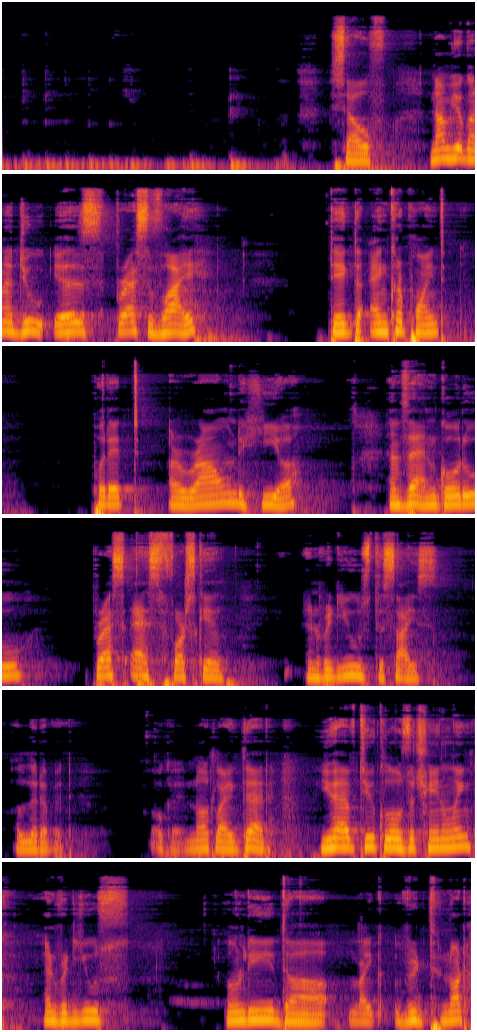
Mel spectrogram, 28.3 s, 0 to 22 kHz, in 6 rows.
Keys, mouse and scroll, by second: 1.7 Up, 1.9 Up, 2.3 Up, 4.6 click, 4.7 click, 6.8 y, 7.9 click, 15.3 s, 16.7 click, 21.1 ctrl+z, 22.8 click, 22.9 click, 23.4 click.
